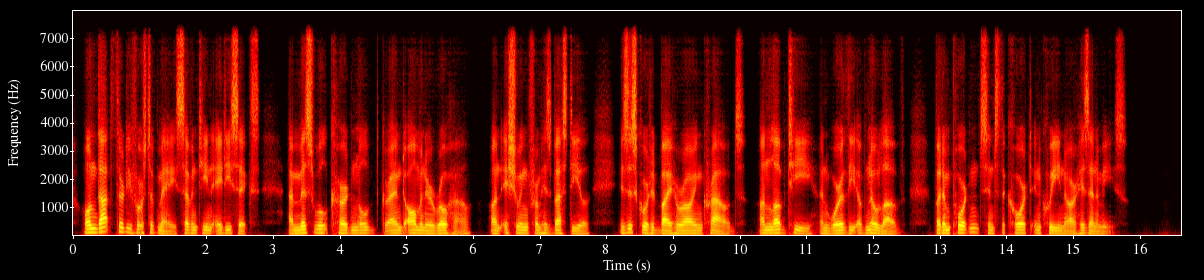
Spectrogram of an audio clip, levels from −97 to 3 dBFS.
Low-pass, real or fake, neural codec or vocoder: 7.2 kHz; fake; codec, 16 kHz, 0.2 kbps, FocalCodec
